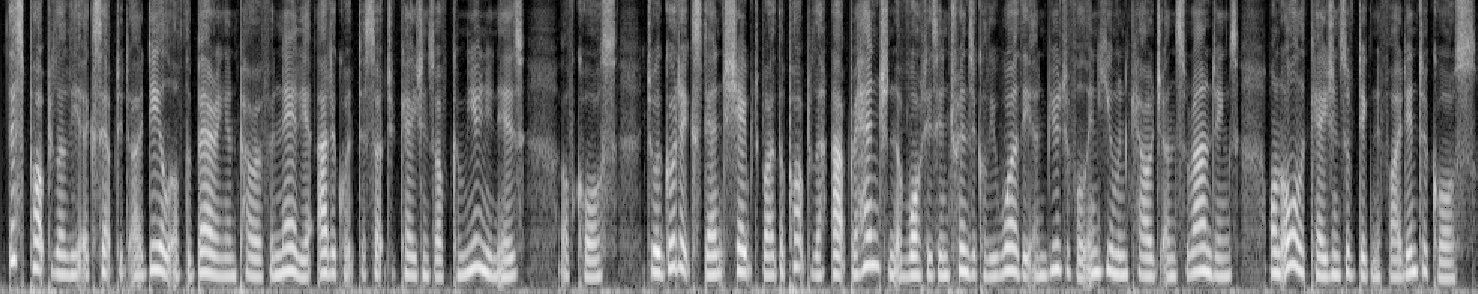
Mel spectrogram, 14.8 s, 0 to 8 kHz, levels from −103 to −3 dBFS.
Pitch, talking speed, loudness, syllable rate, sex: 210 Hz, 185 wpm, -18 LUFS, 6.6 syllables/s, female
